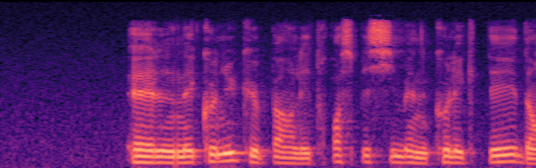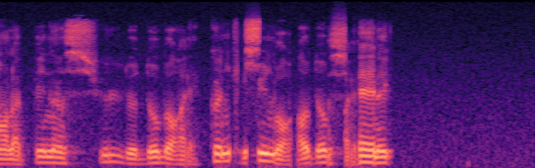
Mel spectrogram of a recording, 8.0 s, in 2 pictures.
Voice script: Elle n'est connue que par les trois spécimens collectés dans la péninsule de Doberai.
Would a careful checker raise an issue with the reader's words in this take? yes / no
yes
